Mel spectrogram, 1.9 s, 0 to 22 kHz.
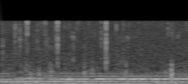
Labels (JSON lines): {"label": "anthrophony, boat engine", "recorder": "SoundTrap 300"}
